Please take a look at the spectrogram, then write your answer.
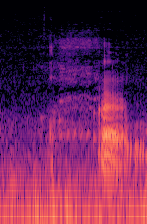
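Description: A goat bleating in a pasture, one short, faint call partway through against quiet outdoor background.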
